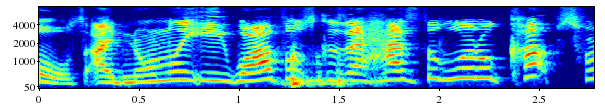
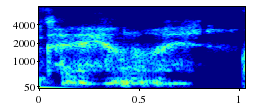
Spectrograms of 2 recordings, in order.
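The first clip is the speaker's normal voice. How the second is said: unvoiced whisper to self; 7 semitones lower, 20 dB quieter than usual. Real, not acted. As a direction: whisper it while fiddling. Muttering while setting up.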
